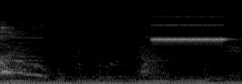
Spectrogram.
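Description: A single steady, high electronic beep lasting under a second, starting about one and a half seconds in. At the very start there is a short sharp sound that falls in pitch.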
